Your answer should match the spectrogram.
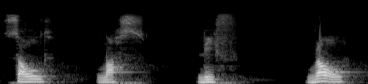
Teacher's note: in words like sold loss leaf roll the air never stops completely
